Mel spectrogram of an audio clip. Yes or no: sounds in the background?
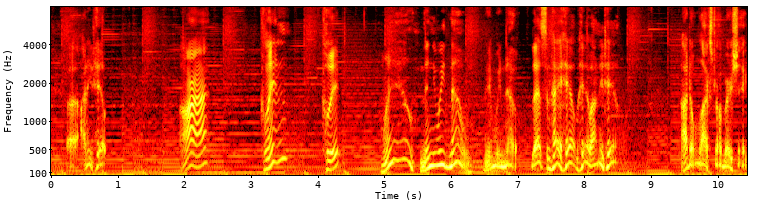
no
